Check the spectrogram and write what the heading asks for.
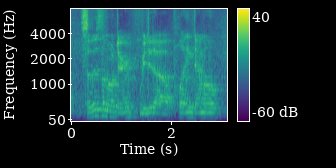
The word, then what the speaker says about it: Moderne: So this is the Gibson Moderne. Yeah, that's how you say it, the Moderne. Not the Modern, the Moderne.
